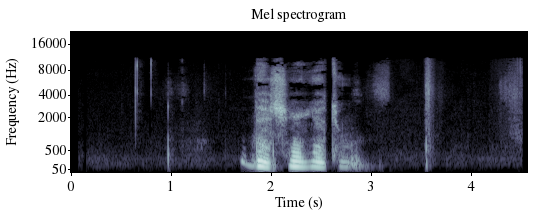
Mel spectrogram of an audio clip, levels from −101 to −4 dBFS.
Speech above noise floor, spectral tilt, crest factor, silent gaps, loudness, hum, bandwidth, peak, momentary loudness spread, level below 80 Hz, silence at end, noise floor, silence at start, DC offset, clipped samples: 47 dB; -5 dB/octave; 20 dB; none; -26 LUFS; none; 11.5 kHz; -10 dBFS; 25 LU; -58 dBFS; 0.1 s; -74 dBFS; 0.65 s; under 0.1%; under 0.1%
